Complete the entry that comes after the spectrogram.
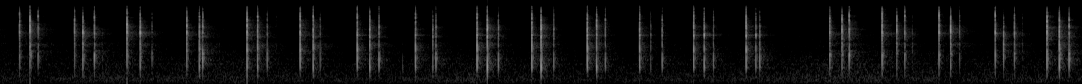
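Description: Long nails tap and click on the clear plastic casing of a small plastic correction tape dispenser held in the hands. Short, bright clicks come in quick clusters of two to four, with brief pauses between clusters. Each click stops almost instantly, with no ring.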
